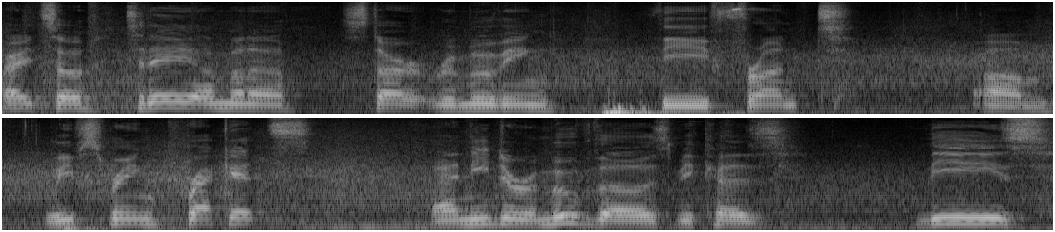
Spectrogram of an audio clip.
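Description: A man talks at a very slow pace with long, frequent pauses, his intonation fairly even and his loudness very even. Noticeable background noise runs underneath. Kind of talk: casual vlog tutorial. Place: garage. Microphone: phone near.

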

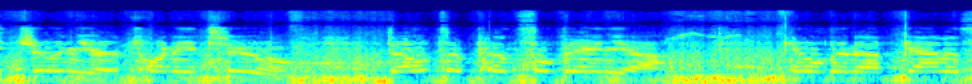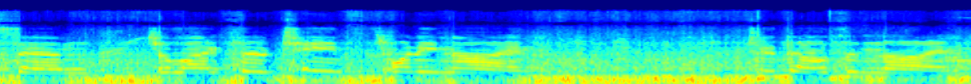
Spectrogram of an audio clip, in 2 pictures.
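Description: With music in the background, a man speaks at a very slow pace, leaving long, frequent pauses. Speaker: memorial name reader. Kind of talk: solemn reading of names. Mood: solemn, measured. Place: street.

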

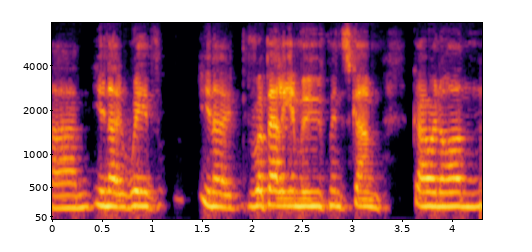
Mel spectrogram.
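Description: A man speaks with a high pitch and fairly even intonation at a moderate pace. The background is quiet. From Essex, England. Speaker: humane wildlife pest controller. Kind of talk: webinar presentation. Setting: online webinar with screen share. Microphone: video call.

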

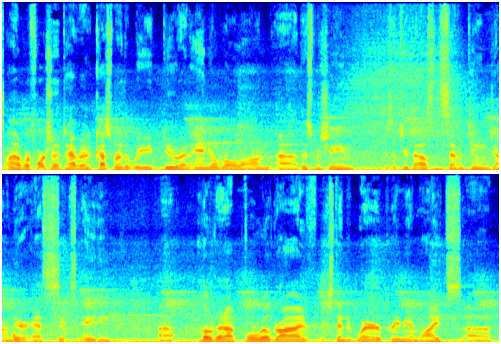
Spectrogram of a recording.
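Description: A man talks at a fairly slow pace. Noticeable background noise is heard. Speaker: farm equipment salesman. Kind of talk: interview answer. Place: workshop. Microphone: phone near.

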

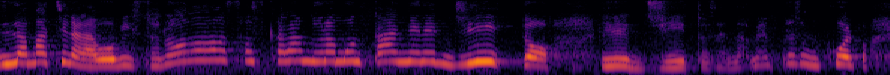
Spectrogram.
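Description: A woman at a very fast pace, extremely high in pitch, with very wide pitch swings and big swings in loudness. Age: 20s. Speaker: singer and actress; guest singer-actress. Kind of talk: TV interview. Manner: halting. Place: studio.

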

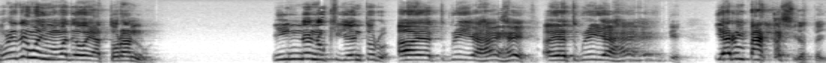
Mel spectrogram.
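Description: Speaking at a fairly quick pace with a Hiroshima accent, a man uses an extremely high pitch with ordinary pitch variation and big swings in loudness. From Japan. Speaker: citizen asking question. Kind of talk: audience question at public meeting. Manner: halting. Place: hall.

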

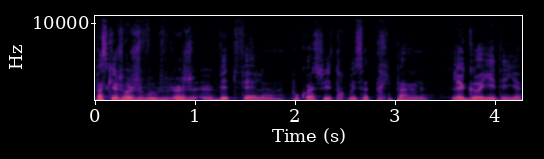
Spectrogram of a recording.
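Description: With a Quebec accent, a man speaks at a fairly quick pace with ordinary pitch variation. His tone is dark and mellow, and the sound is dry with no echo. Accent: Québécois French. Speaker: podcast co-host. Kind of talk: casual chat. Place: home room. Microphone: handheld.

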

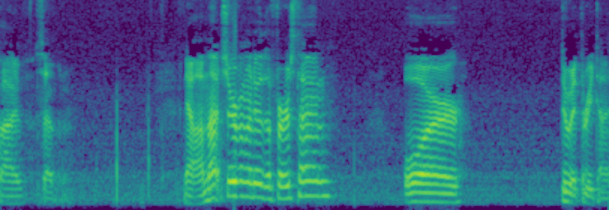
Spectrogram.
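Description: A man speaks at a very slow pace with long, frequent pauses, very wide pitch swings and big swings in loudness. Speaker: gaming channel host. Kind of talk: casual live stream talk. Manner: casual, hesitant. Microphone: phone near.

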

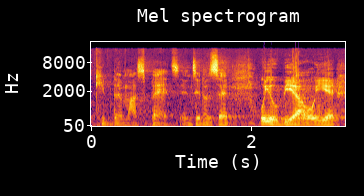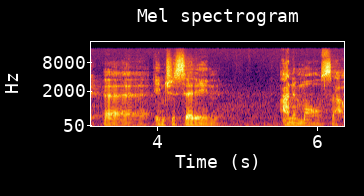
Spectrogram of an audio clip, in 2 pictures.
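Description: A light hiss of background noise sits under fairly even intonation. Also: man. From Ghana. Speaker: TV news anchor. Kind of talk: interview. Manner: controlled. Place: office.

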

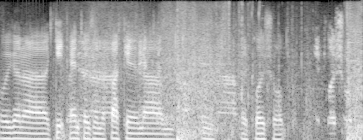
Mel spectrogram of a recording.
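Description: A man speaks with monotone, flat intonation. There is noticeable noise in the background. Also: medium pitch for a man, moderate pace. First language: not English. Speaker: gaming YouTuber. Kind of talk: gameplay commentary with friend. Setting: online voice chat while gaming. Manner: halting.

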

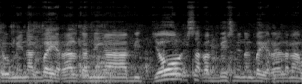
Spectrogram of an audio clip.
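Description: A man speaks at a fairly quick pace in a high voice. Noticeable background noise runs behind him. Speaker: vlogger. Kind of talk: casual vlog talk to followers.

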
